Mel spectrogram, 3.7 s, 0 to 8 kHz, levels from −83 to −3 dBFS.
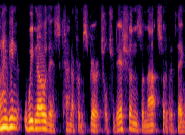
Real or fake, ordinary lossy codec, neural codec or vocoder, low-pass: real; Opus, 24 kbps; none; 7.2 kHz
